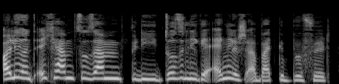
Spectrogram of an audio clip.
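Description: A woman's voice: high-pitched, animated, quick pace, no room sound, studio quality, pitched above the performer's own voice. A woman doing a teasing teenage brother. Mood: grumbling. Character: joking teenage boy, long-legged older brother.

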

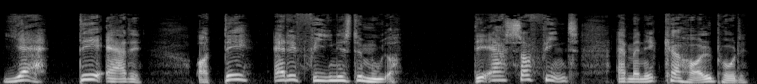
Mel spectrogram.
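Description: A man voicing a cheerful, simple-minded young peasant who shouts merrily. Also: a little high, big pitch swings, dry recording, voice pushed up. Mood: exuberant.

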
